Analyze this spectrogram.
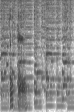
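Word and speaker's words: こと: Accent on the last syllable.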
